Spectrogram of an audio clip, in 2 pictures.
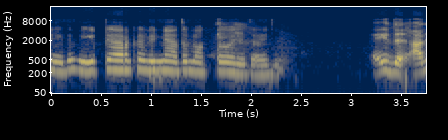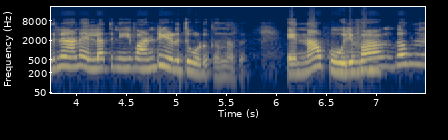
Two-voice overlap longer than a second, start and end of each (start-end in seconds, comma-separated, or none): none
